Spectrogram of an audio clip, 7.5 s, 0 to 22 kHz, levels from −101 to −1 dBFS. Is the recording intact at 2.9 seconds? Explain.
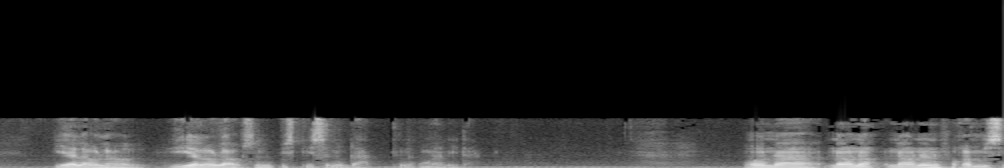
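No. At 2.9 seconds the speech carries AAC compression damage, which runs through the entire clip rather than starting at that point. Nothing is present above about 6.5 kHz, so the sound is dull and lacks air, and sibilants have a smeared, fizzy, warbling texture. The likely cause is an AAC-LC encode starved of data, consistent with a bitrate around 32 kbps. The encoder pulled its cut-off down and coarsely quantised or discarded spectral detail in each frame.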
